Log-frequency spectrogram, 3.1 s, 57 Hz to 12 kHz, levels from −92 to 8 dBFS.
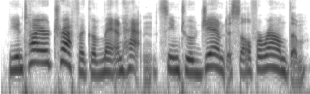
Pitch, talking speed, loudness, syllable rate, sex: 230 Hz, 230 wpm, -19 LUFS, 7.3 syllables/s, female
